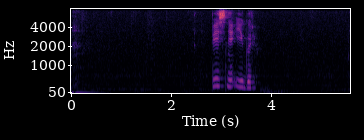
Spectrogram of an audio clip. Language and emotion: Russian, neutral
